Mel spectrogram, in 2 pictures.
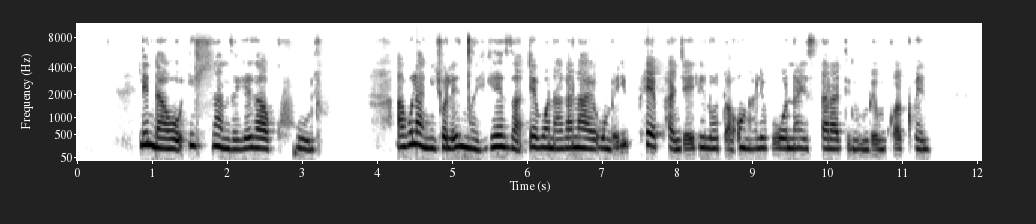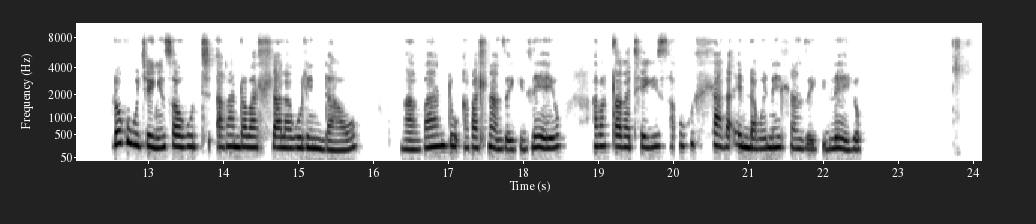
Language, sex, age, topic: North Ndebele, female, 36-49, health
